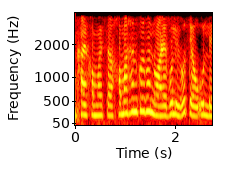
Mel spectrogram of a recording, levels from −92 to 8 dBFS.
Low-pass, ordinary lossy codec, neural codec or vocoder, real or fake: 3.6 kHz; none; autoencoder, 48 kHz, 128 numbers a frame, DAC-VAE, trained on Japanese speech; fake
